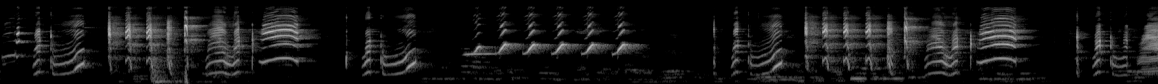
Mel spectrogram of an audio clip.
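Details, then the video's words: Green Indian ringneck parrot talking at length: bursts of high, harmonic speech-like syllables, a row of five clear repeated whistled notes midway, then more rapid chattering phrases ending in drawn-out bright sounds. "indian green ringneck parrot talking"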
